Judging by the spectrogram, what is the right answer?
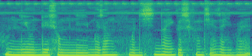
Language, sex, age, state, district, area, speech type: Bodo, male, 30-45, Assam, Chirang, rural, spontaneous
